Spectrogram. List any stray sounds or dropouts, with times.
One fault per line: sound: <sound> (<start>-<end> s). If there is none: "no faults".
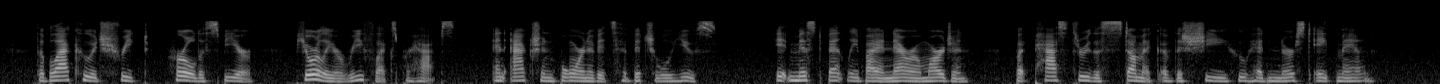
no faults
